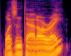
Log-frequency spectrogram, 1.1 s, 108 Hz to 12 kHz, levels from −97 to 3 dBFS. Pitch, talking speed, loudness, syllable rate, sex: 125 Hz, 225 wpm, -13 LUFS, 4.7 syllables/s, male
